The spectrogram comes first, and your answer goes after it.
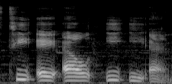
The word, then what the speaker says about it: Talene: Oh, okay, and the first name, because you sound like it jumbled, so it's Taleen. Yeah, it's okay. 2 E's.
